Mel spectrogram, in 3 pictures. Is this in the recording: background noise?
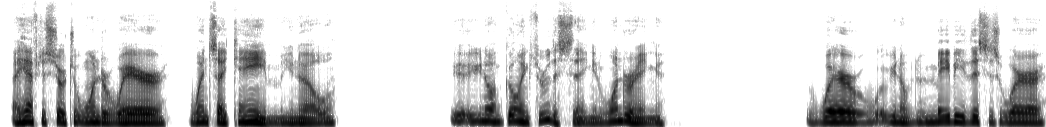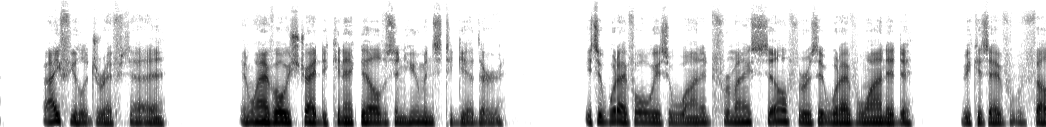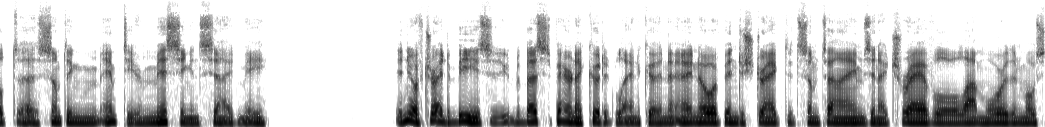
no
